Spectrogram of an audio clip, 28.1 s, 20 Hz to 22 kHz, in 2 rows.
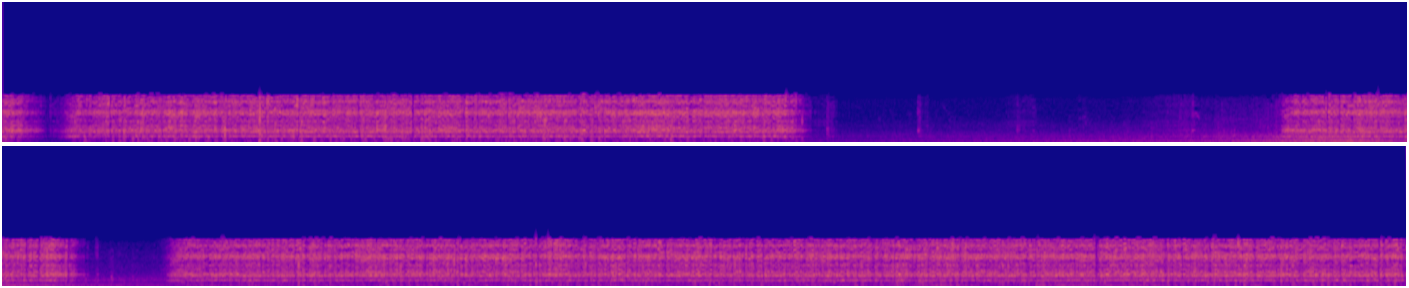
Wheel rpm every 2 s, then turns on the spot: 90, 150, 150, 140, 0, 0, 80, 70, 150, 160, 160, 170, 160, 170.
none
